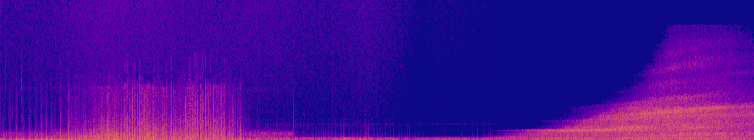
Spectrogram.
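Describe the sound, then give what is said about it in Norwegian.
An eerie synthetic NASA sonification of the planet Mercury: a loud, deep rumbling drone with a hissy upper layer that cuts off abruptly, then a whooshing tone sweeping steadily upward in pitch. No voices. “Og dette er for øvrig lyden av Merkur, ifølge NASA.”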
